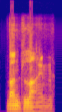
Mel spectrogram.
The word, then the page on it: buntline: British English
